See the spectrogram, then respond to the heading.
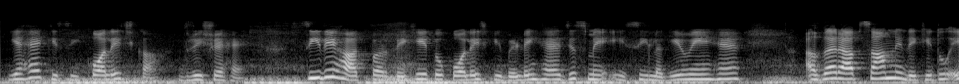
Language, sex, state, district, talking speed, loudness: Hindi, female, Delhi, New Delhi, 160 wpm, -16 LUFS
